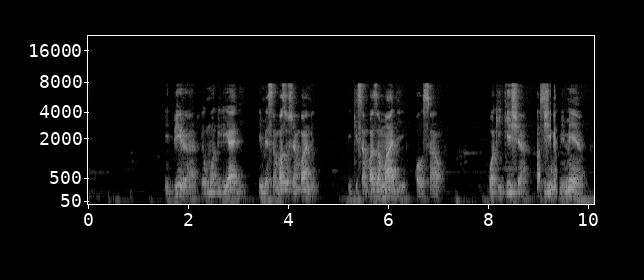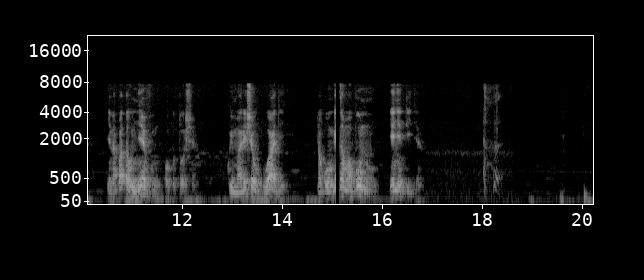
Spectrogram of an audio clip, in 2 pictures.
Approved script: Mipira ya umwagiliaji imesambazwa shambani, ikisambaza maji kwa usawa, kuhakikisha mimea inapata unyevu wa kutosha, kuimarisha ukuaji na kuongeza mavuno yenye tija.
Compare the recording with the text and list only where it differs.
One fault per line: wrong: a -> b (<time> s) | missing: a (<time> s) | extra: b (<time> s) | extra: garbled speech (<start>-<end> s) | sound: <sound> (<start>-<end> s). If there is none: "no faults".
extra: garbled speech (9.0-9.4 s)
sound: dropout (15.1-15.1 s)
sound: cough (18.0-18.4 s)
